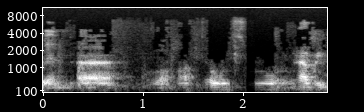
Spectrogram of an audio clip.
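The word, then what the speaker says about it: L'Hôpital: derivative was 0, then L'Hopital's rule, or however you pronounce it, wouldn't be useful. L'Hopital's? L'Hopital's? No, it's L'Hopital. It's L'Hopital.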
